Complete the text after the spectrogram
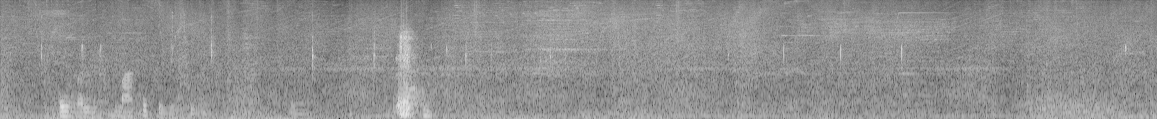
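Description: Magical spell effects chime and burst in quick succession.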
